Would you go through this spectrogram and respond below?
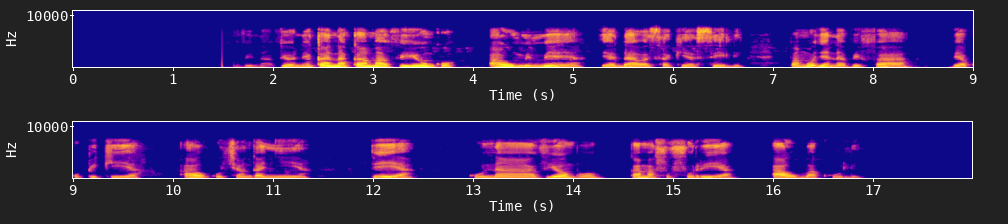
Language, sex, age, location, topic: Swahili, female, 36-49, Mombasa, health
